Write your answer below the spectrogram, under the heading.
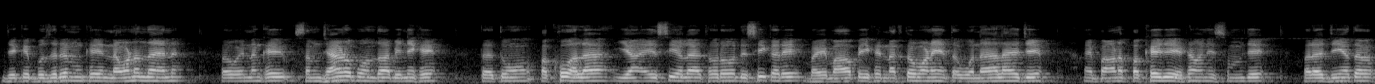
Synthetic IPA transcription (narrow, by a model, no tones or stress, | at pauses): d͡ʑeːkebʊzʊɾɡənɪ̆kʰeːnɐʋɐɽ̃ə̃nd̪aːɦɪnɪ̆ | pɐɾɪn̤ənɪ̆kʰeːsɐ̃md͡ʑʱaːɪɽ̃opɐʋə̃nd̪oaɓɪnekʰeː | t̪ɐt̪ũpɐkʰoɦɐlaːjaeːsiɦɐlaːɪt̪ʰoːɾoɗɪsikɐɾebʱaimaːpikʰeːnɐkʰt̪oʋɐɽ̃et̪ɐʊɦonɐɦɐlaːɪd͡ʑe | ɛ̃ːpaːɽ̃̆pɐkʰed͡ʑeːɦɪʈʰãʋɐɲisɐmd͡ʑʱepɐɾd͡ʑiːə̃t̪ɐ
